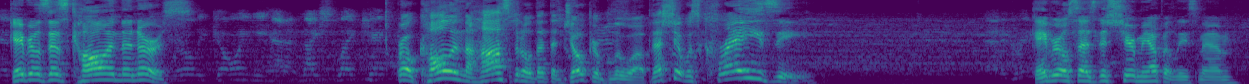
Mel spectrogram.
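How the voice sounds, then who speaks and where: A young man with a slightly high voice and very lively pitch hosts a fight livestream. He talks like a frat bro, loose, slangy and full of swearing, as he casually chats with his viewers. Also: slow pace, long pauses. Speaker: livestream host. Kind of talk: casual fight watch-along, reading and answering chat.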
